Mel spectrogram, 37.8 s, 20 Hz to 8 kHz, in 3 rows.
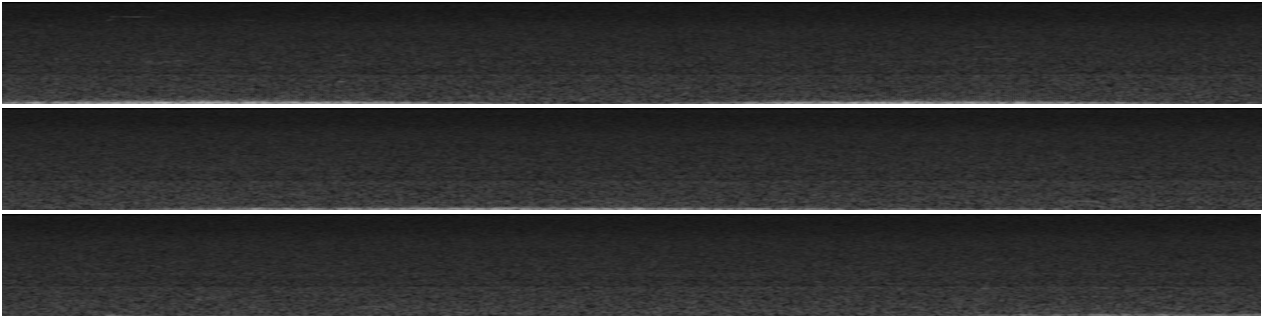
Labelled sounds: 1.1	1.4	killer whale, northern resident, G clan, 5.2 to 5.4 kHz

